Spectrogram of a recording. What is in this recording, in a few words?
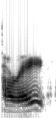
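affirmation, swat female; vo; Counter Strike Model Pack; CS:GO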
